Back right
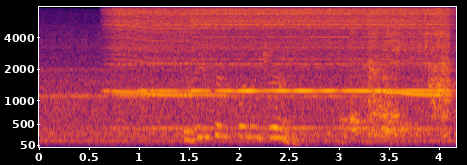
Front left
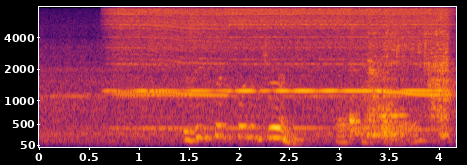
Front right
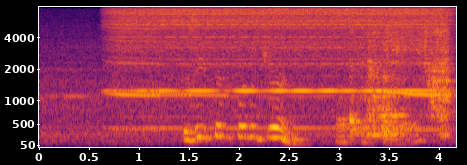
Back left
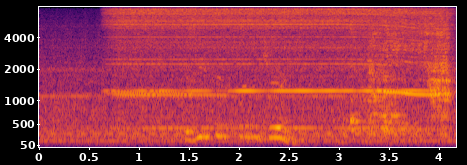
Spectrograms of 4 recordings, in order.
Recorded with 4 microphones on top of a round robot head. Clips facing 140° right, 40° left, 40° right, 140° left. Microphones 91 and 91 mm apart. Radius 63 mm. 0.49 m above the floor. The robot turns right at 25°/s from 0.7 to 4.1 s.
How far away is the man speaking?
About 2 m.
